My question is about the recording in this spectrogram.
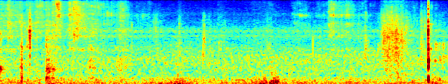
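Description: Low rumble of wind and camera handling, with a few faint clicks early on and one sharp tap just before the end.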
